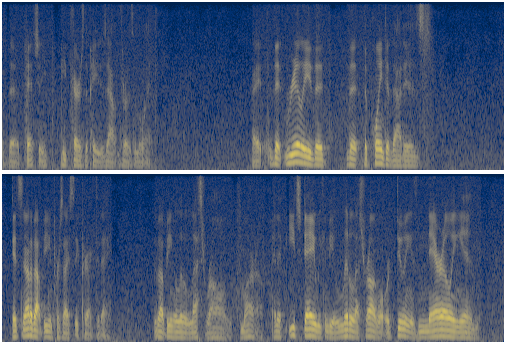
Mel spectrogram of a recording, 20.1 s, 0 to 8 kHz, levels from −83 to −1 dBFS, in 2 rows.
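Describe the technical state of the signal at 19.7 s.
At 19.7 s the room background is replaced by comfort noise from 19.62 s to 20.09 s: a steady, featureless hiss about 3 dB quieter, likely from discontinuous transmission.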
